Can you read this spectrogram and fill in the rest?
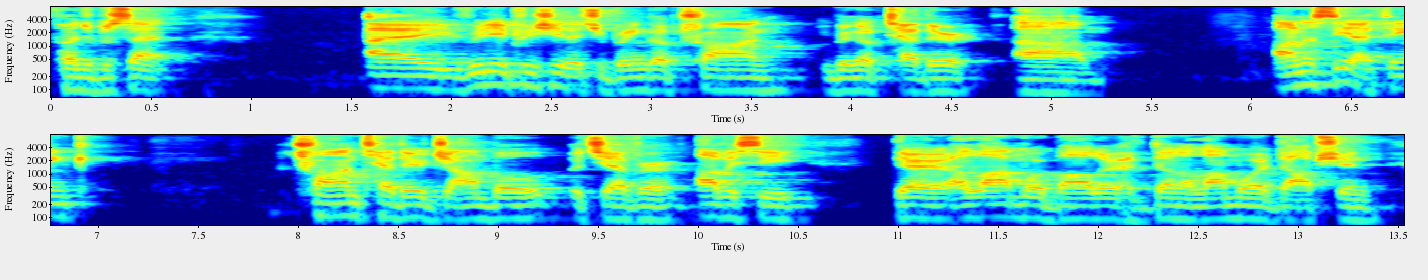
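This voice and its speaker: French-speaking founder from Congo, deep low voice, fluent and jargon-heavy, peppers talk with "right". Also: male voice, steady tone, moderate pace. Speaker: crypto company founder, guest. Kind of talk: podcast interview, business pitch.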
